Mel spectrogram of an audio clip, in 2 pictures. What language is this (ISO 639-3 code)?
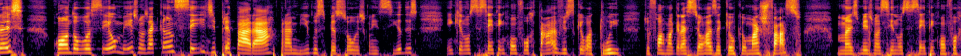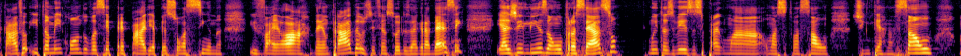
por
